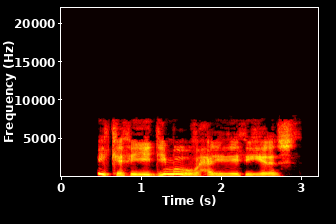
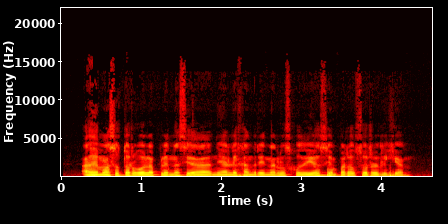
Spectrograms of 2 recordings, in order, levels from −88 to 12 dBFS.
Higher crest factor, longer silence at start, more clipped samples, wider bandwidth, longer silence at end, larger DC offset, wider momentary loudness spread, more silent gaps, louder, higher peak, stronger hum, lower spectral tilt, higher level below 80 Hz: about the same, 14 dB vs 16 dB; first, 0.45 s vs 0.25 s; neither; second, 7.8 kHz vs 12.5 kHz; about the same, 0.3 s vs 0.3 s; neither; about the same, 6 LU vs 6 LU; neither; first, -16 LUFS vs -19 LUFS; about the same, -2 dBFS vs -4 dBFS; neither; second, -4.5 dB/octave vs -8 dB/octave; second, -60 dBFS vs -44 dBFS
